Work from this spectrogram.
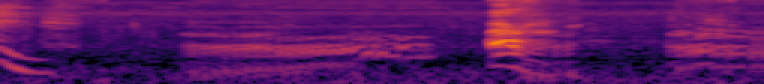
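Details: Three Pomeranians on a morning walk bark at a deer they spotted, giving high, sharp yips and a drawn-out whining bark, the pitch falling at each start.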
